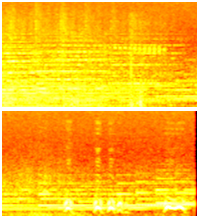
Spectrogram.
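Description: A snowy owl on the Arctic tundra gives a few short, low hoots near the end, faint and set against a steady tonal drone and soft background hiss.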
